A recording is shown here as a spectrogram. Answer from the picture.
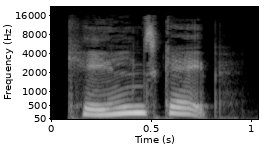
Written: kælenskab

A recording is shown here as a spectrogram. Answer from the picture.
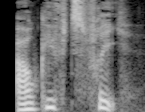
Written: afgiftsfri

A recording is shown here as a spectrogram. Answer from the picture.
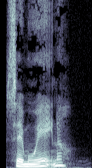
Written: samoaner

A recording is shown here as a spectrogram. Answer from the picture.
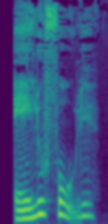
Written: benyt

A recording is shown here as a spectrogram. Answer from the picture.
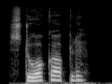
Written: STORGOPLE

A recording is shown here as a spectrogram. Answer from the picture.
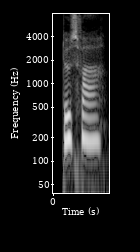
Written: dødsfare

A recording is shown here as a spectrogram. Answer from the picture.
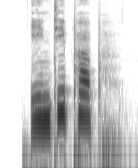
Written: indiepop

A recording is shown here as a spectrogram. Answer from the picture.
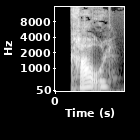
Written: KRAVL

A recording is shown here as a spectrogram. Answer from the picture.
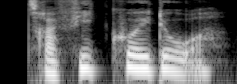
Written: trafikkorridor

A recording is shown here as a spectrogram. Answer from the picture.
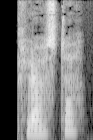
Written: kloster

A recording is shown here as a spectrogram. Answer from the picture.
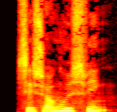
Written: sæsonudsving

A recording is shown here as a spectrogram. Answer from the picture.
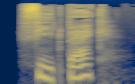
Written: feedback

